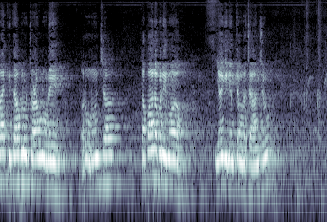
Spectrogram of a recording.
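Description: A man speaks loudly over a loudspeaker with an echo outdoors.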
